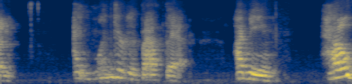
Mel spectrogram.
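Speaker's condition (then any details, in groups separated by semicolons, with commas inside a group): Cerebral palsy; tracheotomy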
